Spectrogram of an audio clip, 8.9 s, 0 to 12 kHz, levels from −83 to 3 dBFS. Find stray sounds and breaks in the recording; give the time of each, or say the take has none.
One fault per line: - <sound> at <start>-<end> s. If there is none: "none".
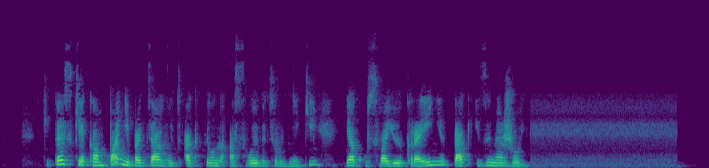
none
